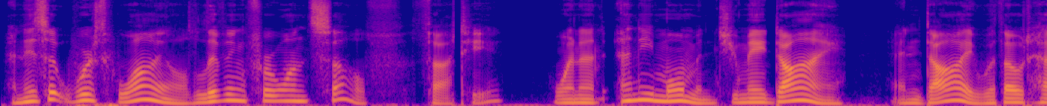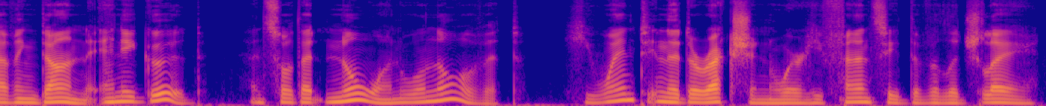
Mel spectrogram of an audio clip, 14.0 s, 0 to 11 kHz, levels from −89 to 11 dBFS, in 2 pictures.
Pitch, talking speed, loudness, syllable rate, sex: 135 Hz, 190 wpm, -21 LUFS, 4.8 syllables/s, male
